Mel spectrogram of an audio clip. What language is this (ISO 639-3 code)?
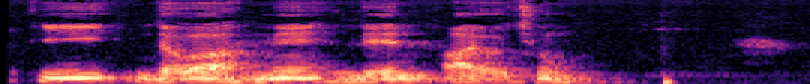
gig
